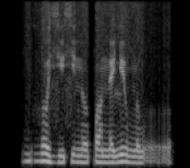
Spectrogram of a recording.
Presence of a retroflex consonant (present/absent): absent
